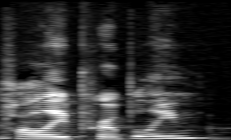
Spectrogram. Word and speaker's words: polypropylene: food safe poine perine how do you say that word it's a science word polypropylene there you go Molly look at that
